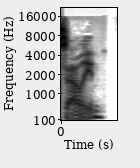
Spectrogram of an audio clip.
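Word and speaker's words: Sali: My great grandmother, Sally, it's S-A-L-I, but then she tells me it's pronounced Sally.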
